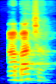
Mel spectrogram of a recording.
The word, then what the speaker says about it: Abacha: I'm pronouncing right, Abacha or Abaka? Abacha.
